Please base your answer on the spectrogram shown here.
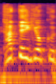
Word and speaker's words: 建玉: 曲ですねこれ読み方結構姉は分からない初心者の方もいらっしゃると思うんですけどあの立てる魂と書いて建玉と言いますねここだけちょっと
